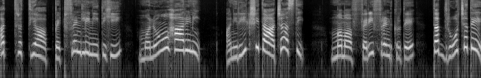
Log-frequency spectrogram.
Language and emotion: Sanskrit, surprised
